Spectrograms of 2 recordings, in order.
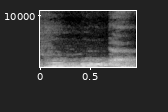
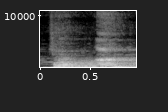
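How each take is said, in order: First: A u vowel is sounded after the m. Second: No vowel is sounded after the m. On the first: "mimnya domah" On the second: "mimnya mati"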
